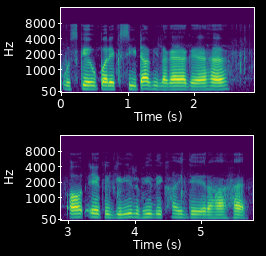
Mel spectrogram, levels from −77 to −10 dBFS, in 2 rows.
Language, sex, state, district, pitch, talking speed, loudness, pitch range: Hindi, male, Jharkhand, Palamu, 145 Hz, 155 wpm, -17 LUFS, 140-150 Hz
